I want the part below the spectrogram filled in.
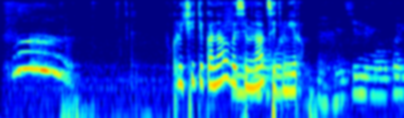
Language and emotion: Russian, neutral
